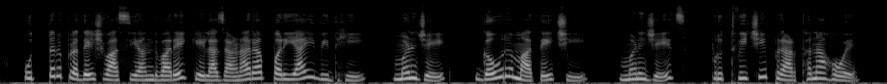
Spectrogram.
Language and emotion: Marathi, neutral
